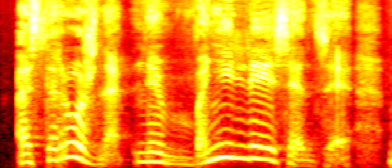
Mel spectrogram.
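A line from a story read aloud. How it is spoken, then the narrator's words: Sudden exclamation. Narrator (Russian): вдруг воскликнул он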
